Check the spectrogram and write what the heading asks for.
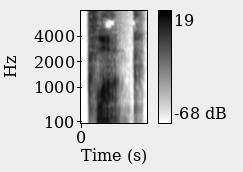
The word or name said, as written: clonk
